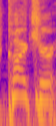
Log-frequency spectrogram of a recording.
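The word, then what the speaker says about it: Kaercher: cannabis Insurance Services is spelled k a e r c h e r that's carer insurance we have worked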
